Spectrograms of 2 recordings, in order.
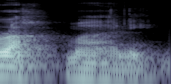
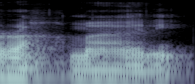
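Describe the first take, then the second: The two takes are said the same way.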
